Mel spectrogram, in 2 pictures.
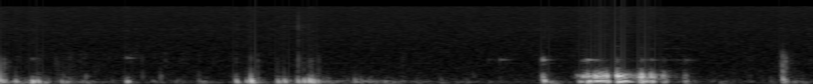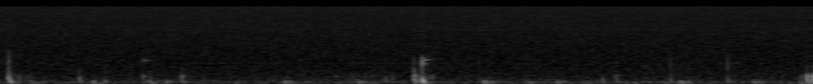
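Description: Gurgles, pops and one longer groaning growl from a hungry stomach.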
